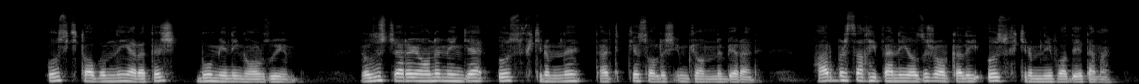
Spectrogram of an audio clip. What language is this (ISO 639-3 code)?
uzb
